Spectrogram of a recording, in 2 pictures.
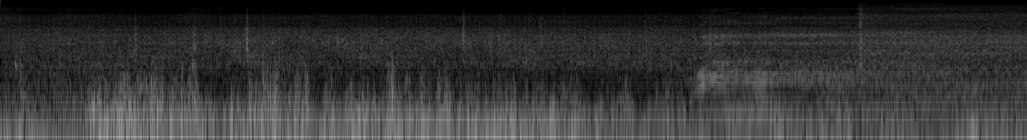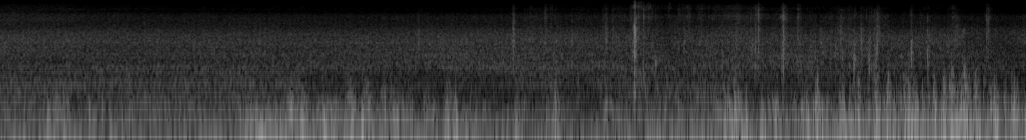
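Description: Wind gusts outdoors, buffeting the microphone.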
